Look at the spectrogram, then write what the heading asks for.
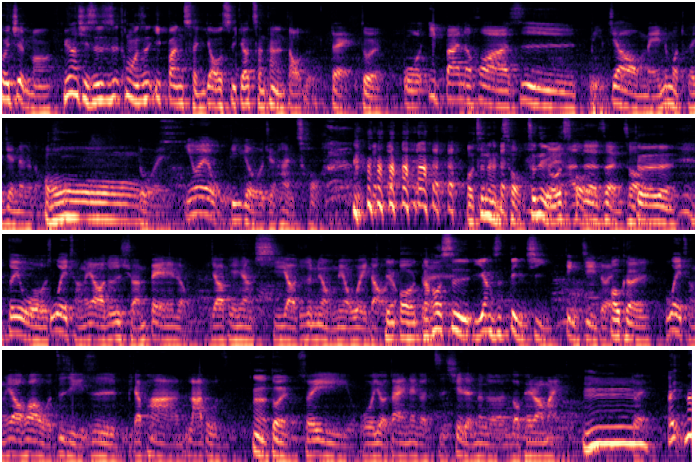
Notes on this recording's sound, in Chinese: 本集白噪音指數：蚊風級 1/5。錄音地點： 齊客咖啡 The Gathering Cafe。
